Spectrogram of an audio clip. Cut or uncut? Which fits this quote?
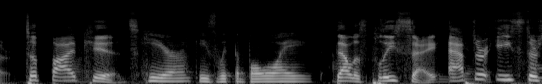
cut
